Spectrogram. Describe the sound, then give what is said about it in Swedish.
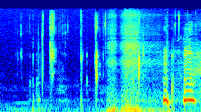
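A voice imitates chewing: a quick run of wet smacking clicks and mouth noises, then two short voiced grunts at the end. “tuggljud. Jag hatar när folk tuggar tuggummi.”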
